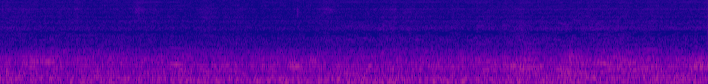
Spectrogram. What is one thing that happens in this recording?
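Many people chatter at outdoor tables nearby.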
